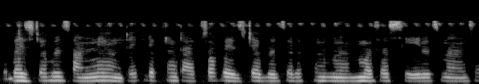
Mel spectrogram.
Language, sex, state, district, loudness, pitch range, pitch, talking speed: Telugu, female, Andhra Pradesh, Visakhapatnam, -22 LUFS, 160-175 Hz, 170 Hz, 115 wpm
